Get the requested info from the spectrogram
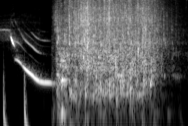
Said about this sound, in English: Once you're in the bathroom ready to go, your bladder walls contract and your sphincter, the muscle that guards the exit from your bladder, relaxes. The urine then flows from your bladder out of your body through your urethra.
